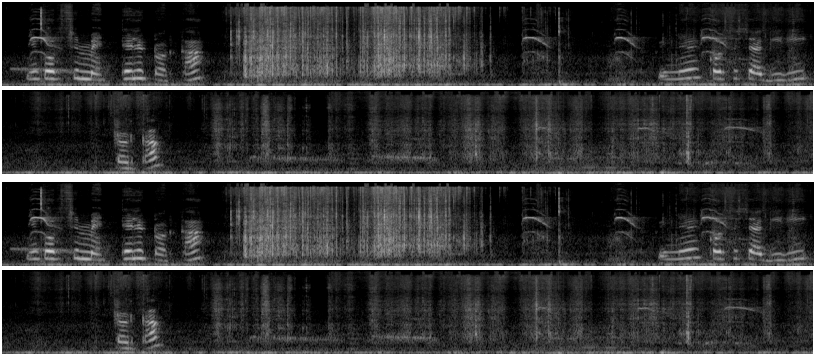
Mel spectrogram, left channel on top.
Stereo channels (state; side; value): identical; both; correlation 1.00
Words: ഇനി കുറച്ച് മെറ്റൽ ഇട്ട് കൊടുക്കാം. പിന്നെ കുറച്ച് ചകിരി ഇട്ട് കൊടുക്കാം.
